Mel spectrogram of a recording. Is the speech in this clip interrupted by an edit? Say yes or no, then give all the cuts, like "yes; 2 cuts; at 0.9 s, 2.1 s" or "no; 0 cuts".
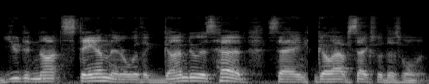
yes; 1 cut; at 3.1 s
